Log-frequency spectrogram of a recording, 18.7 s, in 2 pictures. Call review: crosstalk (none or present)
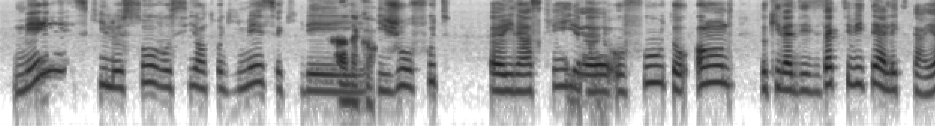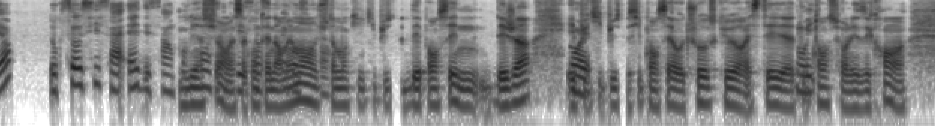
present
